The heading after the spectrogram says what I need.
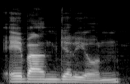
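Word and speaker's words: エヴァンゲリオン: pronounce properly yeah well technically it would be um the japanese name would be shin seiki iban gereon so you can really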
